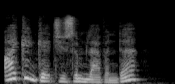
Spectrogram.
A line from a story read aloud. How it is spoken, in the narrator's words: said Aaron eagerly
